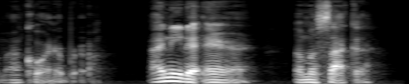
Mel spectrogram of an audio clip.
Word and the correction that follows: Mikasa: Did I say that right? – Mikasa. – Mikasa.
